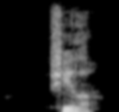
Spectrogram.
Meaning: A woman
- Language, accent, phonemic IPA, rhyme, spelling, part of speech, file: English, Australia, /ˈʃiːlə/, -iːlə, sheila, noun, En-au-sheila.ogg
